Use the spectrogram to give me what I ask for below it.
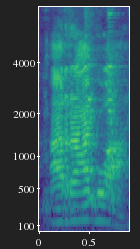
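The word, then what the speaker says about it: Aragua: MS13 and Venezuelan gang Tren araga araga you roll your RS traga will be added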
